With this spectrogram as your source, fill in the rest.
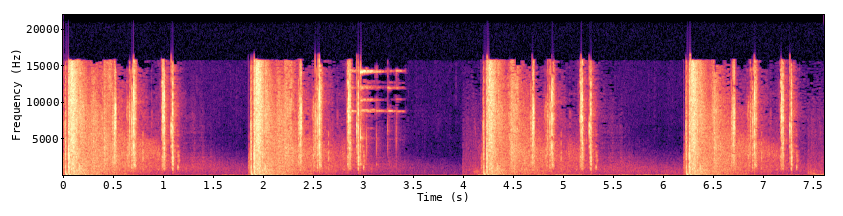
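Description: A rifle fires loud, booming shots with a short echo.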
